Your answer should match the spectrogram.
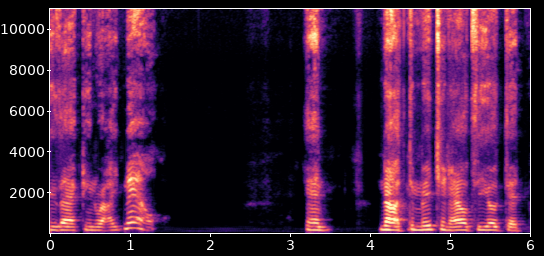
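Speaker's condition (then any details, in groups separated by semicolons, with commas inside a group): Cerebral palsy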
